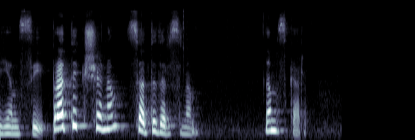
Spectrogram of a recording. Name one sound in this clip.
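A woman speaks calmly and clearly into a microphone.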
